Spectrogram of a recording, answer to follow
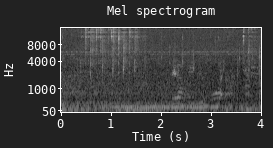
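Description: Faint, irregular metallic clinks and jingling over a steady low hum, with faint voices in the background.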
